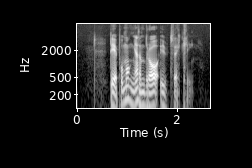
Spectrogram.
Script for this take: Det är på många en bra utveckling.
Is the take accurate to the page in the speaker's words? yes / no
yes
